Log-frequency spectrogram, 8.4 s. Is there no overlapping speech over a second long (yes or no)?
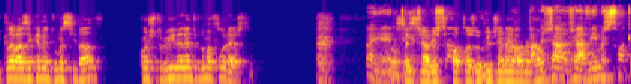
no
